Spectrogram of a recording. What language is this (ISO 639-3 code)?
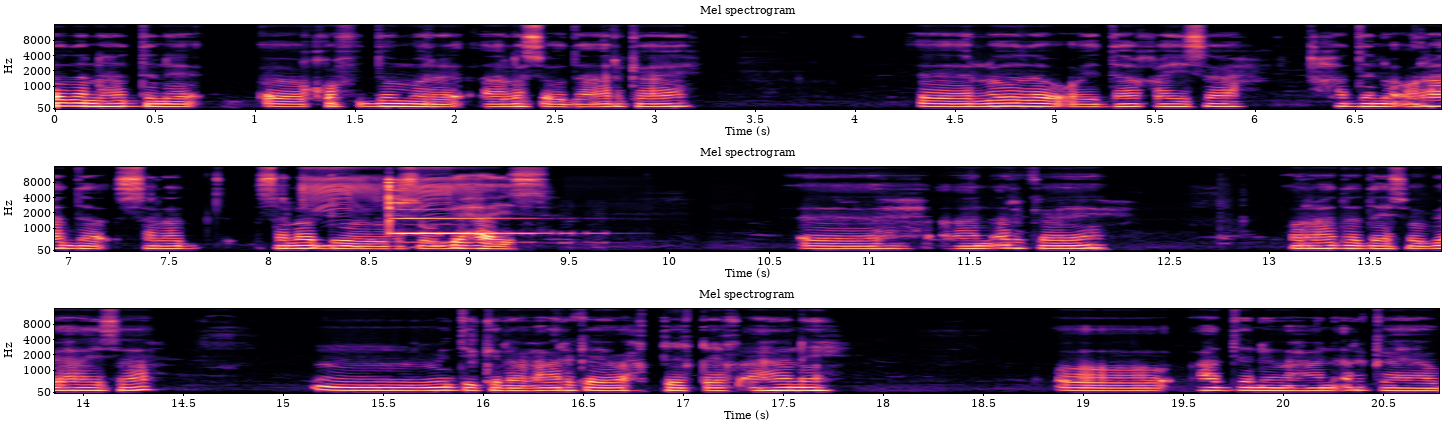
som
